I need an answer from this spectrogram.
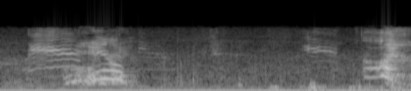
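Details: Cats in a fight: a drawn-out, wavering yowl with strong harmonics rising and falling for about a second, then quieter moments and another harsh wailing yowl near the end, Spanish-speaking voices faint in the background.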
